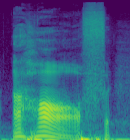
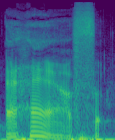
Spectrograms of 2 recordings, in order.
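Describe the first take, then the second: First: It is said with a British accent. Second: It is said with an American accent.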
